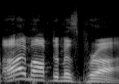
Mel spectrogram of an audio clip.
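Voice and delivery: loud, booming, deep and proper voice. Trying the voice after being told how: Optimus Prime voice. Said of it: "You just have to be very proper and deep".

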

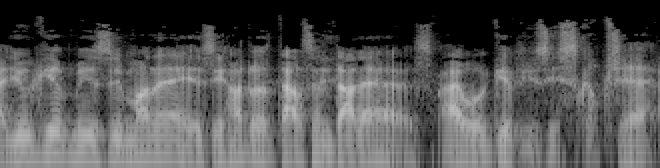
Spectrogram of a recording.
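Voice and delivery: put-on French accent impression. Acting out a short bit in a put-on french accent. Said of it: "it was a French accent".

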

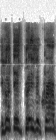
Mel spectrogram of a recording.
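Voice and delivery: mock very high-pitched, shrill yelling. Retelling what a man yelled at the speaker while landing a fish, imitating someone yelling. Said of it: "he's yelling at me".

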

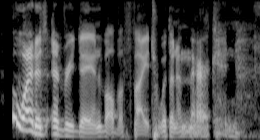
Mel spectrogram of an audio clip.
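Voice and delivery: put-on puppety voice with wide pitch swoops. Showing off impressions to someone who likes them, do a Muppet-like Maggie Smith impression. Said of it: "sounds more like some kind of Muppet".

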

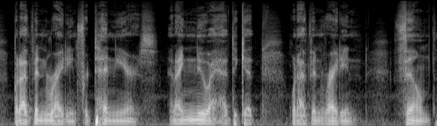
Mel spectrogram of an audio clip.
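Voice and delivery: low, put-on dead-earnest sincere delivery. Retelling Johnny looking into the camera about another Jackass, mock-earnest Johnny impression. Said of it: "Johnny looks at the camera earnestly".

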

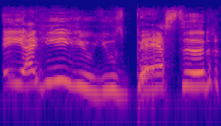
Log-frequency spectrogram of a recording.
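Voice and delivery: put-on New York Long Island accent. Asked to redo a man's yell into the sky with his first accent, do Ed's Long Island accent. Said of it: "you should do it with the first accent that you gave him".

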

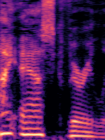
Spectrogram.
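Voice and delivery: low, quavering voice. Recalling how a mother answered kids putting off chores: imitating mom's low quavering voice. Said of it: "lower her voice, put a little bit of a quaver in it".

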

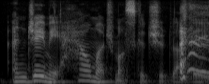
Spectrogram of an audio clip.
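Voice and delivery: very crisp, sing-song woman's voice. Retelling an early cooking show's off-screen voice: imitating a crisp woman's voice. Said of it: "very crisp woman's voice would go".

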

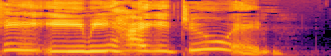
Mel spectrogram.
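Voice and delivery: broad Midwestern accent, pitched very high. Showing how talking with Midwesterners brings the accent out, in a thick Midwest accent. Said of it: "a thick Midwest accent".

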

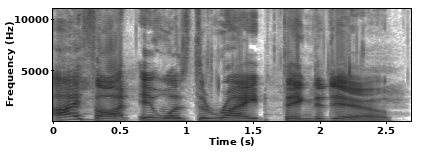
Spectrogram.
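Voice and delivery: very high, loud, slow, drawn-out interviewee voice. Imitating the man interviewed in the news story about the bag: impression of the interviewed guy. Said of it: "they interview the guy".

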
